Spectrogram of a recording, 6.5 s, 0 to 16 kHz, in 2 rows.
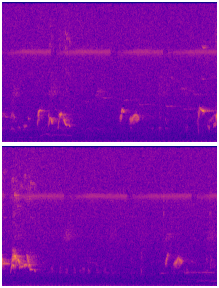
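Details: Red-whiskered bulbul song during trapping on 11 November 2016: scattered bright, twisting whistled phrases separated by short pauses, with a light low rumble in the background.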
